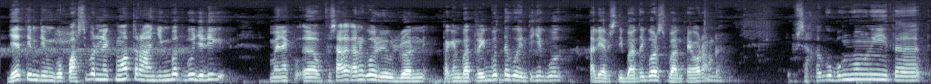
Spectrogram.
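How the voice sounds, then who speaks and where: A young man, a guest telling a story in a casual interview, animated and full of street slang. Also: high-pitched, fast. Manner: animated slangy storytelling, acts out quoted voices.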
